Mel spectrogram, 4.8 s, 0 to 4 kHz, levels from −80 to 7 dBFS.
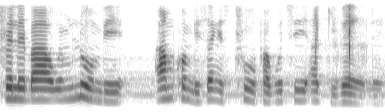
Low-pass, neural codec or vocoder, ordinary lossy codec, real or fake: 3.6 kHz; none; none; real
